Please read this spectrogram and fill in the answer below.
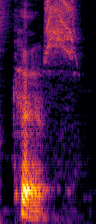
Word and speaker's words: course: Okay, that word should be pronounced as curse.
